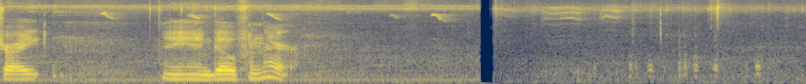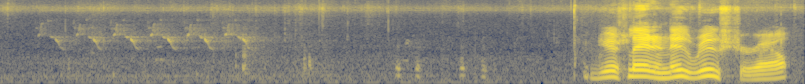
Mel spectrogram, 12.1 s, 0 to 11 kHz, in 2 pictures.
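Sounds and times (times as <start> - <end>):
chickens clucking: 4.3 - 10.1.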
